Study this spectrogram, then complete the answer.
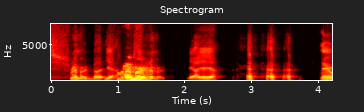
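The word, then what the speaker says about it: Rae Sremmurd: Is it Ray Samerd, or however you say it? Yes, it is. Oh, You didn't say it right, but it's Shrimmered.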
